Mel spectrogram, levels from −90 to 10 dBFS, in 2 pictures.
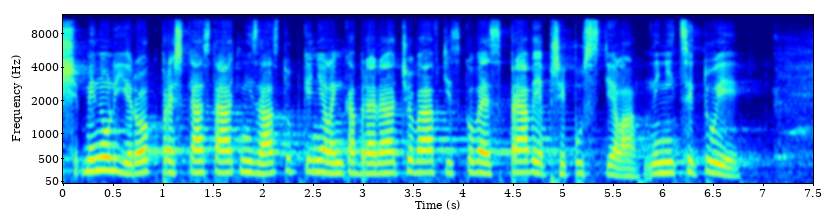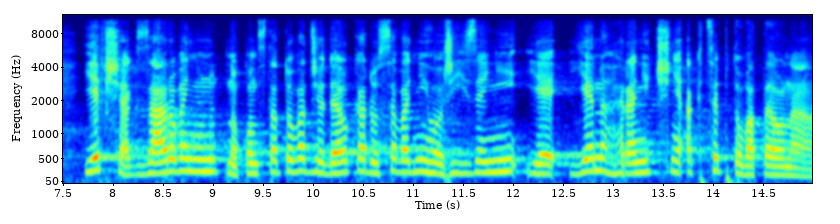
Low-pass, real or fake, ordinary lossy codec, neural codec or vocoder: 10.8 kHz; real; MP3, 64 kbps; none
